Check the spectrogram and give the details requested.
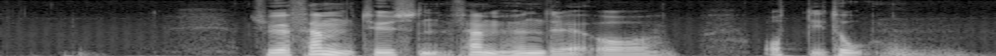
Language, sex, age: Norwegian, male, 45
